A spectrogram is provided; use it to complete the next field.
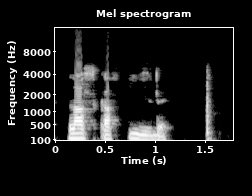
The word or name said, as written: laska w pizde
